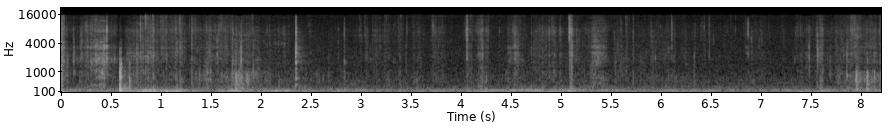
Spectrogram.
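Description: A knife blade cuts and scrapes flakes from a solid, dry green soap bar held in the hand. Dry, crisp crackling and crinkling scrapes come in an uneven rhythm, with sharp bright snaps standing out, over a steady low hum.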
